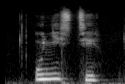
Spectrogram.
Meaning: 1. to take away, to take off, to carry (away) 2. to take (a life), to claim (a life)
- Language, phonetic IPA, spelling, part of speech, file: Russian, [ʊnʲɪˈsʲtʲi], унести, verb, Ru-унести.ogg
